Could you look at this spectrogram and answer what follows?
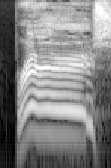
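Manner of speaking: calling out high and loud.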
